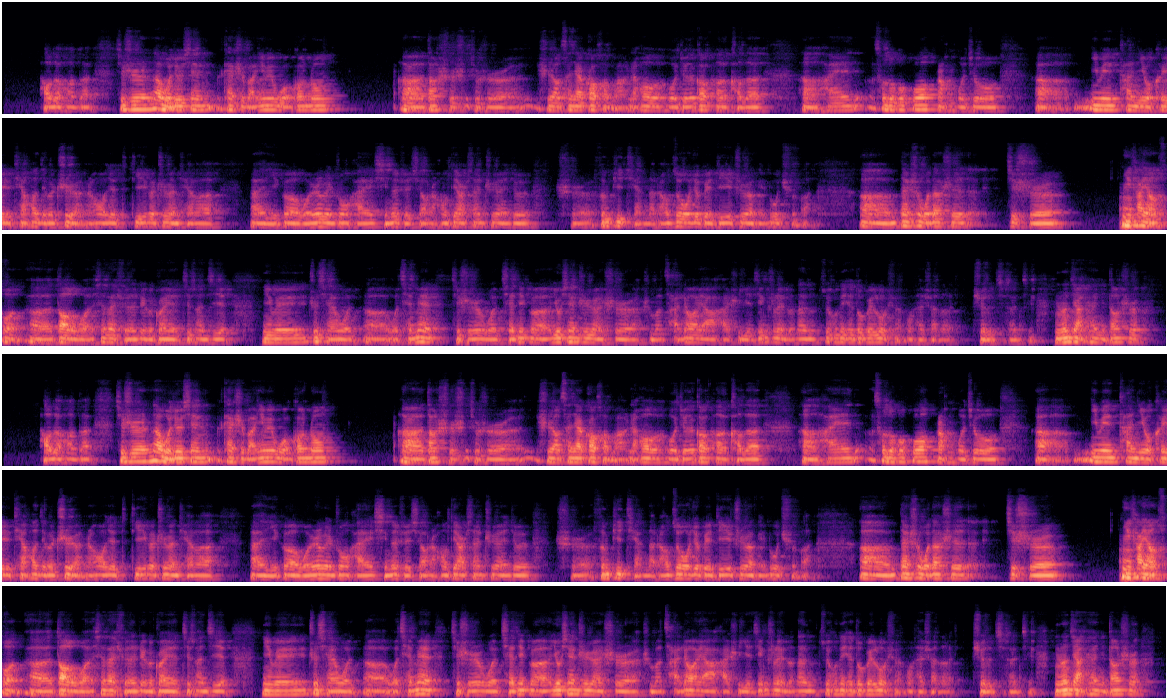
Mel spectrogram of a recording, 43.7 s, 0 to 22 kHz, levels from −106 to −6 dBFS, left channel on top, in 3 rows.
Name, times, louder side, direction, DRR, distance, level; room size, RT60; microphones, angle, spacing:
voice 1, 0.5-4.2 4.9-17.2 17.7-26.8 27.1-27.8 28.5-41.0 41.3-43.5, right 2 dB, 80° right, 7 dB, 1.1 m, -34 dB
21.5 x 18.5 x 2.4 m, 0.41 s
head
